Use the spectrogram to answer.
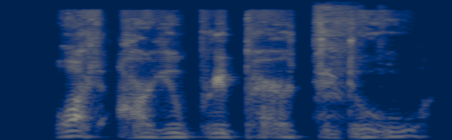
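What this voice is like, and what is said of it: Imitates another person's voice. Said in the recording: “That's my impersonation. ... Very good.”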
